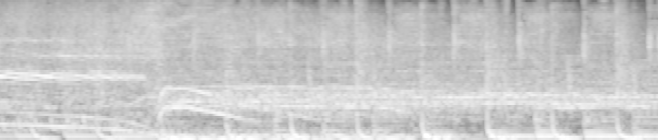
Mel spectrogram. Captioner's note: audience cheering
